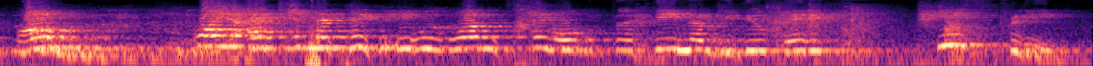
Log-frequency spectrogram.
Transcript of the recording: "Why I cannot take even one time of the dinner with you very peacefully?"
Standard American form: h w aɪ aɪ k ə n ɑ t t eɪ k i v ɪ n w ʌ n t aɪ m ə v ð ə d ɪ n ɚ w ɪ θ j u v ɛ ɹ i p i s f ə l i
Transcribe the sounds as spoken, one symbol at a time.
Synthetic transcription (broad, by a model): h w aɪ aɪ k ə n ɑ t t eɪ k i w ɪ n w ʌ n t aɪ m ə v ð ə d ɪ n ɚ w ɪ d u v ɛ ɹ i p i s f l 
